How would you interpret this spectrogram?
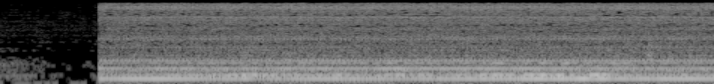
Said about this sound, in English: Case in point, take your common air conditioner or refrigerator buzz.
